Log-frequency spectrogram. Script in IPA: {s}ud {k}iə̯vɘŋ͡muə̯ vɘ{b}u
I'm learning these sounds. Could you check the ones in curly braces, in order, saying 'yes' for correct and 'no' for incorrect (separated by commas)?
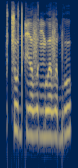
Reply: no, yes, yes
